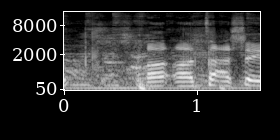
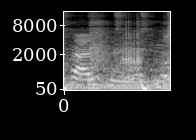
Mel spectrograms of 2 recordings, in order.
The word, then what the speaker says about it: Tajay: Tashay, how you doing? Hot today. Oh, it's hot today, huh? No, she was saying my name is Tajay.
